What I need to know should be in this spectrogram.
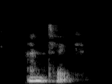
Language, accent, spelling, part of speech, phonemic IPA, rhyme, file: English, Southern England, antic, adjective / noun / verb, /ˈæn.tɪk/, -æntɪk, LL-Q1860 (eng)-antic.wav
- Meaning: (adjective) 1. Playful, funny, absurd 2. Grotesque, incongruous 3. Grotesque, bizarre 4. Obsolete form of antique; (noun) 1. A grotesque representation of a figure; a gargoyle 2. A caricature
